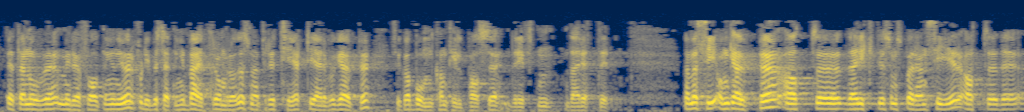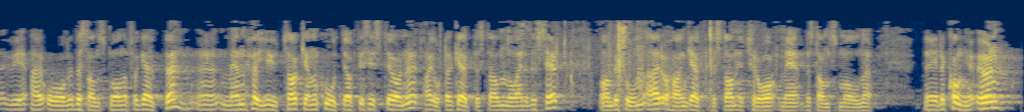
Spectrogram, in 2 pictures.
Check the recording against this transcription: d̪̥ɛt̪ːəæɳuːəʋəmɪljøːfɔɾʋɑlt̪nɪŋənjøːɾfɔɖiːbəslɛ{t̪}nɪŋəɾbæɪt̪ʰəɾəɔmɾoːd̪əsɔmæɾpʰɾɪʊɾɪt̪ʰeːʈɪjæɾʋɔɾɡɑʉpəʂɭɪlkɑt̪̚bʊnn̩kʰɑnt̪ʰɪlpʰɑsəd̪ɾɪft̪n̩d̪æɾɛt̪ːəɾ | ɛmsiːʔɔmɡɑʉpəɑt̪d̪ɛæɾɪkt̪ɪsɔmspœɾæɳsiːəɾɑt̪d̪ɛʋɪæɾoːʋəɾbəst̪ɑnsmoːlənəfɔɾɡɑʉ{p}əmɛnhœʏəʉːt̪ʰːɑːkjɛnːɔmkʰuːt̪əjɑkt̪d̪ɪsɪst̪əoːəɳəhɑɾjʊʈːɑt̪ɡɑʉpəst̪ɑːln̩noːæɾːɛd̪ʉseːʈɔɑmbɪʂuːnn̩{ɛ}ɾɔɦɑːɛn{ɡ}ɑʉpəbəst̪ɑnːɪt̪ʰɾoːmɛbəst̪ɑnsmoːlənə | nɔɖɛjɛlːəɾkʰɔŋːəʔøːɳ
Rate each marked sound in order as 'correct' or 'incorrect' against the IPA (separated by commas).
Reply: correct, correct, incorrect, correct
